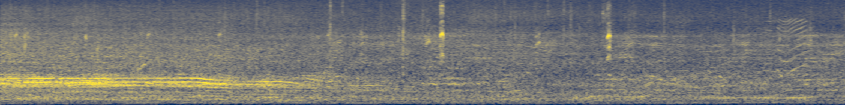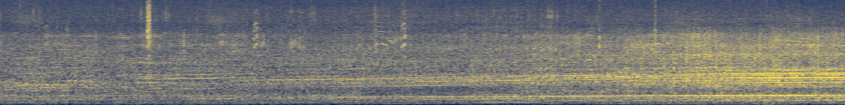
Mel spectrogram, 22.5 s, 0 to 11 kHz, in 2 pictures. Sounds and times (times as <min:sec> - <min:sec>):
Motorboat, speedboat: 0:00.0 - 0:22.5
Outside, urban or manmade: 0:00.0 - 0:22.5
Speech: 0:00.0 - 0:22.5.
